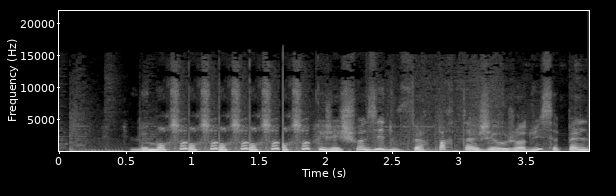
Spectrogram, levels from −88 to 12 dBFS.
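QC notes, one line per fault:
0.98 to 1.89 s, CD stuck on one turn: the same chunk of about 0.23 s plays four times in a row, with a tiny mute at each jump, so you get that quick, perfectly even stutter you'd know from a skipping disc. It's a scratch knocking the laser back one track at the same spot every rotation, which is why each repeat lands at exactly the same interval.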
